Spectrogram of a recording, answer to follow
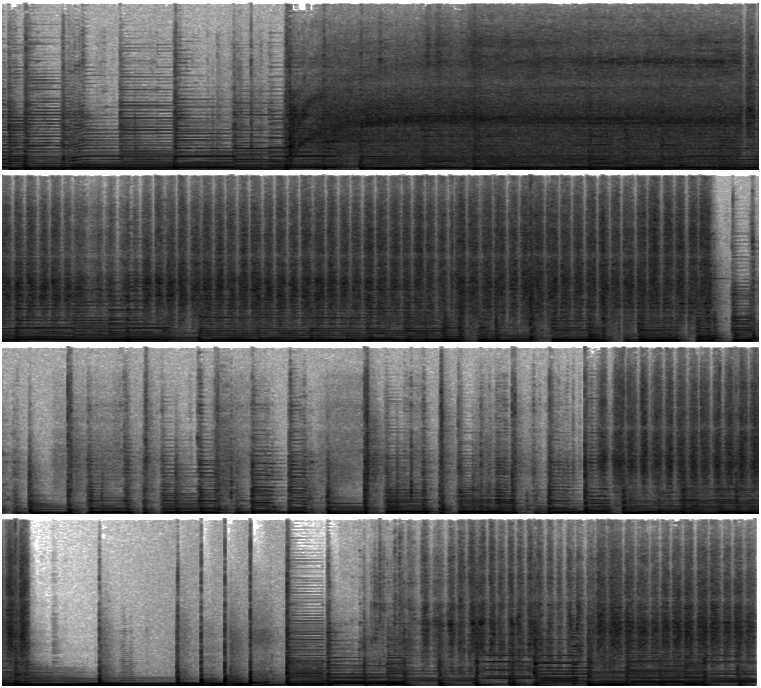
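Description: Acoustic guitar music with steady chords, mixed with a scratchy rubbing sound of a rusty steel knife blade being sanded by hand.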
